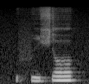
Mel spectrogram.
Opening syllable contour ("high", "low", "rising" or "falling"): low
